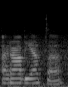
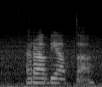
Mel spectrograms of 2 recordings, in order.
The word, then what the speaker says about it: arrabbiata: a pretty good penne arrabbiata. I can only pronounce that like the American non-Italian way, which is kind of funny. Like, because I am Italian. So, arrabbiata.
